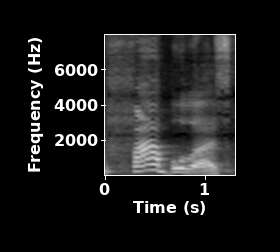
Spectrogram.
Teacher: A sílaba mais forte é o Fá, porque é ela que está com acento.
